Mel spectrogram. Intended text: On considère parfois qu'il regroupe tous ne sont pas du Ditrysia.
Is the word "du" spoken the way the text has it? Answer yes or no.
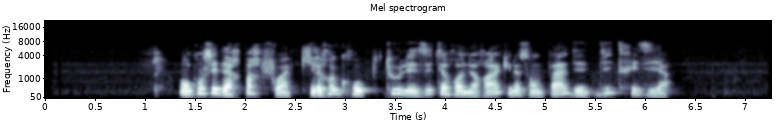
no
